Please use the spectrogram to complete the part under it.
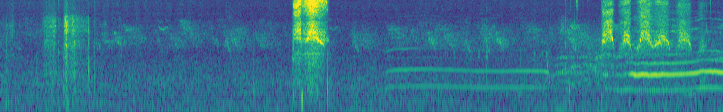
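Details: Scared homeless cats, one of four strays gathering for food, give drawn-out, even meows later in the recording. Sharp rustling bursts and soft high chirping are heard in the background.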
